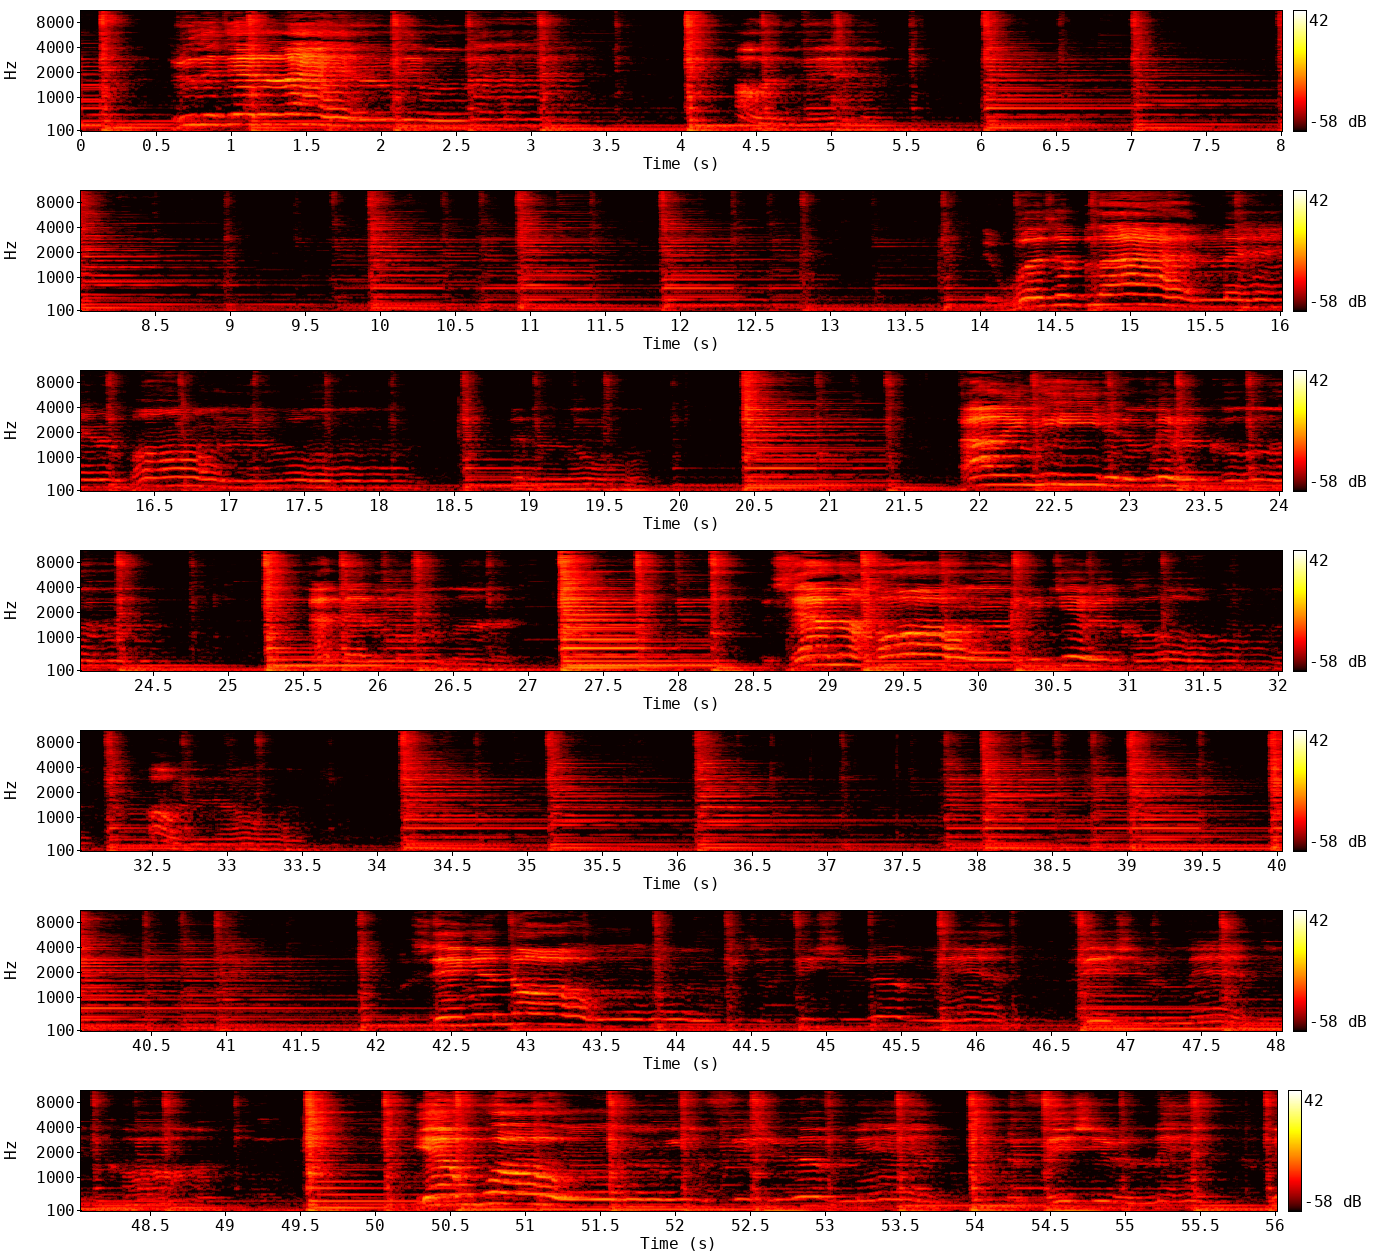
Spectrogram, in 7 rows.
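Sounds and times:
acoustic guitars picked and strummed: 0.0s - 56.0s
man singing: 0.6s - 3.4s, 4.2s - 5.5s, 14.0s - 19.7s, 21.9s - 24.5s, 25.3s - 26.9s, 28.6s - 33.5s, 42.2s - 49.1s, 50.0s - 56.0s.

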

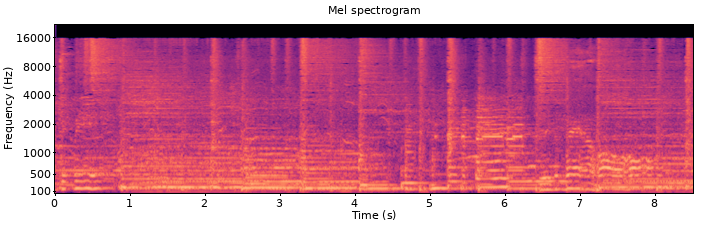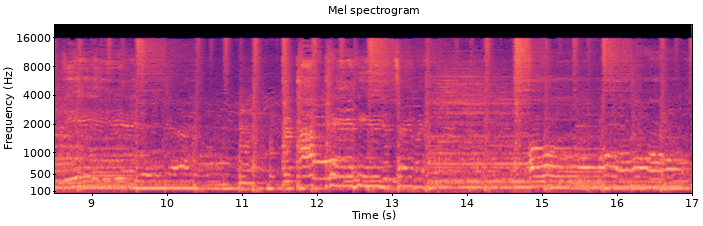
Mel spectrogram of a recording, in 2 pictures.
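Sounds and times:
man singing: 0.0s - 4.3s, 6.0s - 17.0s
live band with electric guitars: 0.0s - 17.0s.

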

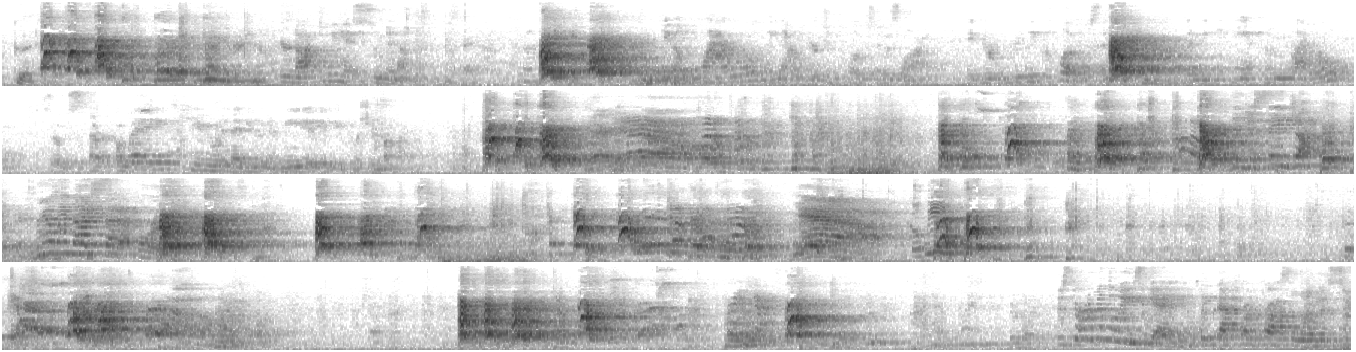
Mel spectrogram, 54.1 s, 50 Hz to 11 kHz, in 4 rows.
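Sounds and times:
dog barking: 0.4s - 2.1s, 5.4s - 6.4s, 11.1s - 11.8s, 18.3s - 19.4s, 22.9s - 26.0s, 28.6s - 31.6s, 32.7s - 34.9s, 36.4s - 37.4s, 40.8s - 42.3s, 45.1s - 47.4s, 48.3s - 49.1s.

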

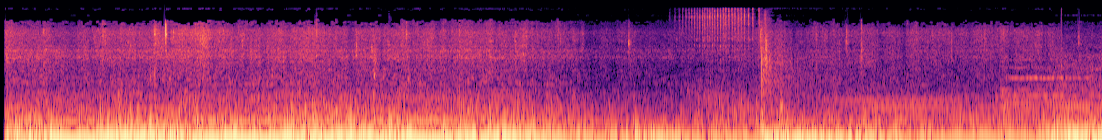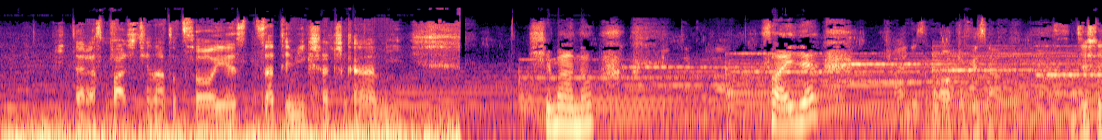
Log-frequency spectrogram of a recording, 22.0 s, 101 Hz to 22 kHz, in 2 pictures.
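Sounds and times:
vehicle cabin rumble: 0.0s - 15.6s
sharp knock: 7.4s - 9.4s.

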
